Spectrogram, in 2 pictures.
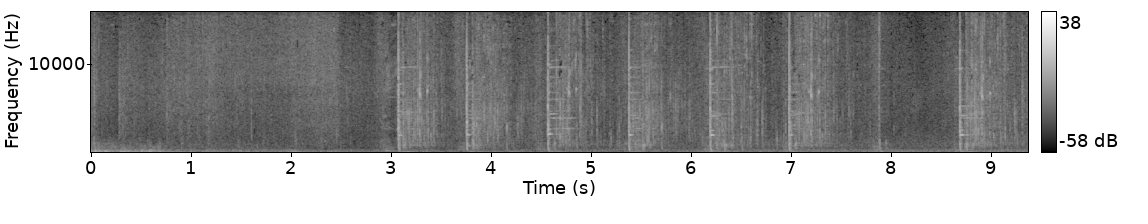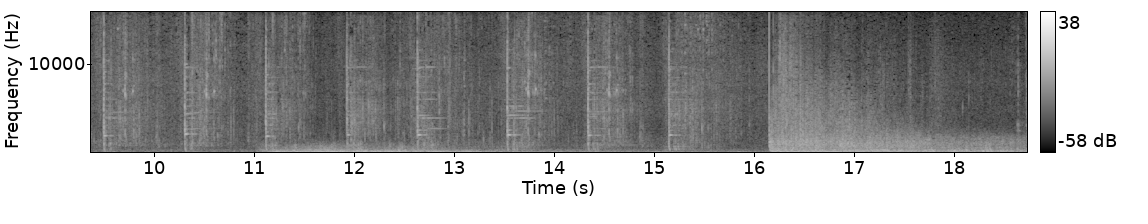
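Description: Storm in the survival video game Icarus brings repeated heavy booming thumps, roughly one per second, then surges into a roaring rush of wind and rain, loud and close, with no voices.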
